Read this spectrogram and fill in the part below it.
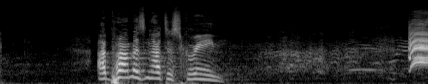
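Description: A woman speaks loudly into a microphone over loudspeakers.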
